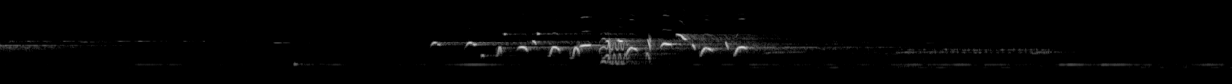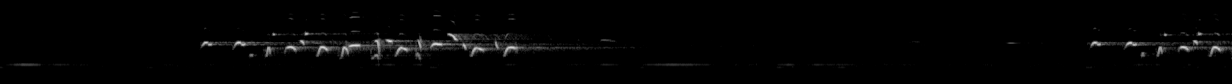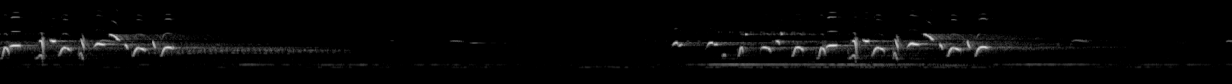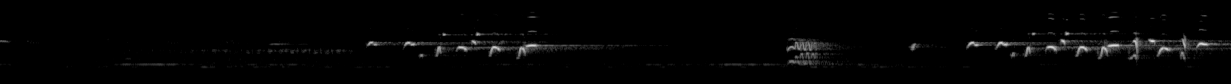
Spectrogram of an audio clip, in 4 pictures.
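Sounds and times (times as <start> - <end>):
Scott's oriole icterid call: 4.3 - 11.3, 14.3 - 19.4, 23.2 - 28.3, 31.3 - 35.7, 38.2 - 43.1, 44.1 - 49.2.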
